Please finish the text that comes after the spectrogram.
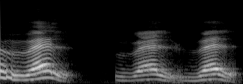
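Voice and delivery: "well" with lips rounded on the w. Shown as a demonstration. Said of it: "well बोलेंगे तो हमारा mouth round". ("well" होंठ गोल करके)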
